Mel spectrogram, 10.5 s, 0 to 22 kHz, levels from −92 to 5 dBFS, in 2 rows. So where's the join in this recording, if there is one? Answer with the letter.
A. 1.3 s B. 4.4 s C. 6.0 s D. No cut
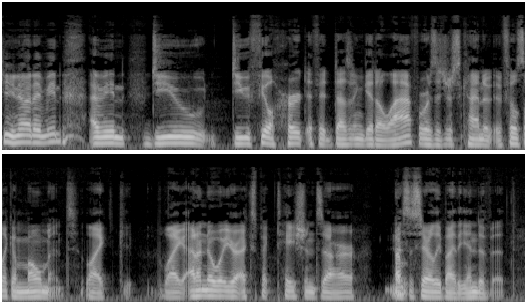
D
